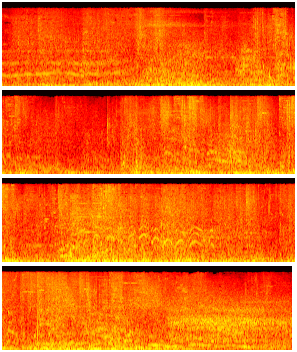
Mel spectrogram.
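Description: Game spell effects and blows crackle and clash in a busy fight.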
